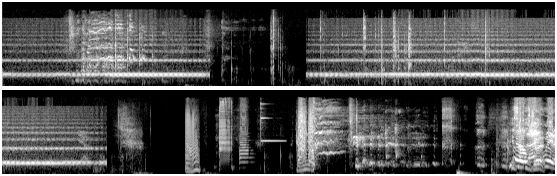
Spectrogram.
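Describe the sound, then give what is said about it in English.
A steady electronic phone ringing tone sounds in two long bursts separated by a short pause, loud, as a call is placed trying to reach the mayor, followed by people talking and laughing. “Should we call the mayor and announce?”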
